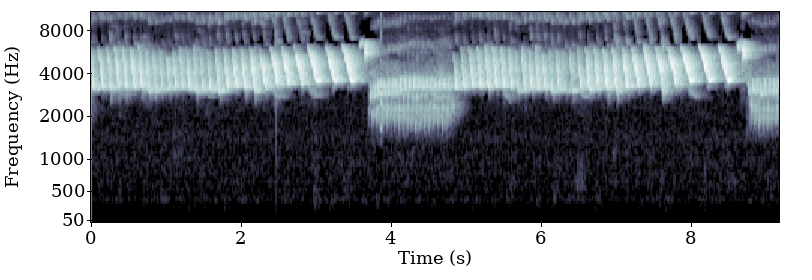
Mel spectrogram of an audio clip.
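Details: Belgian canary (canário-do-reino) song: long runs of rapid high pulsed notes alternate with brief lower rattling trills, the phrases changing every few seconds in a continuous, energetic performance.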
